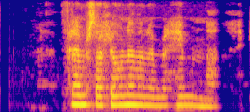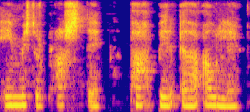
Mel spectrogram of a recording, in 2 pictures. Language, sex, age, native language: Icelandic, female, 40-49, Icelandic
